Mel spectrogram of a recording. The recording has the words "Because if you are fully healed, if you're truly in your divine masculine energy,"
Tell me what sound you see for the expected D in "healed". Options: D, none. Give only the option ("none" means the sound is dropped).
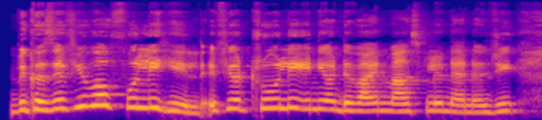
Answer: D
